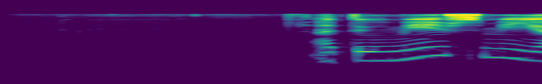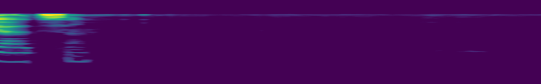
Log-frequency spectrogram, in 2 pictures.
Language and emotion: Russian, neutral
